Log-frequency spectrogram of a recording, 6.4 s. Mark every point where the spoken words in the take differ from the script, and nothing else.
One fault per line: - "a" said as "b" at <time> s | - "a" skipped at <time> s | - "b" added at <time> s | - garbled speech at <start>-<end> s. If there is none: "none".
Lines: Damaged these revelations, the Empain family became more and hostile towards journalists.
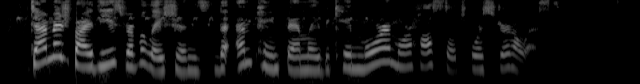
- "by" added at 0.7 s
- "more" added at 3.9 s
